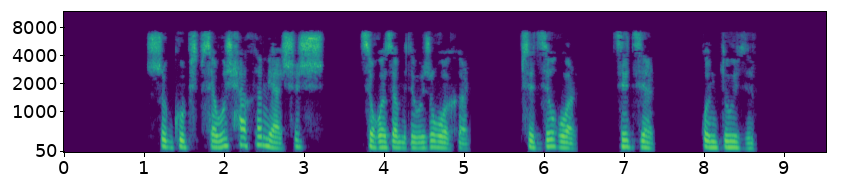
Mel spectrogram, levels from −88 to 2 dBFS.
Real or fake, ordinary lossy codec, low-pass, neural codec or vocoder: real; MP3, 64 kbps; 7.2 kHz; none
